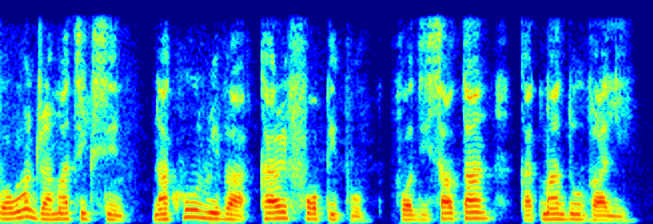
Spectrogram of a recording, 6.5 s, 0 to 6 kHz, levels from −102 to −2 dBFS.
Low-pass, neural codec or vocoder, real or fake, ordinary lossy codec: 5.4 kHz; none; real; AAC, 48 kbps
